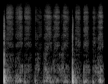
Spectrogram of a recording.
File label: Office Pencil Write On Cardboard; Writing; Human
